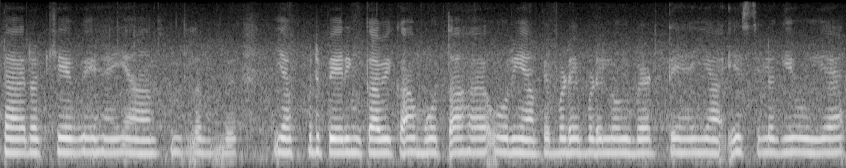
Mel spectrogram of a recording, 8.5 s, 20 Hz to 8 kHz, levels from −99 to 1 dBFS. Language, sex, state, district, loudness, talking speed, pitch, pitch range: Hindi, female, Haryana, Rohtak, -16 LUFS, 185 wpm, 205 Hz, 205-210 Hz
